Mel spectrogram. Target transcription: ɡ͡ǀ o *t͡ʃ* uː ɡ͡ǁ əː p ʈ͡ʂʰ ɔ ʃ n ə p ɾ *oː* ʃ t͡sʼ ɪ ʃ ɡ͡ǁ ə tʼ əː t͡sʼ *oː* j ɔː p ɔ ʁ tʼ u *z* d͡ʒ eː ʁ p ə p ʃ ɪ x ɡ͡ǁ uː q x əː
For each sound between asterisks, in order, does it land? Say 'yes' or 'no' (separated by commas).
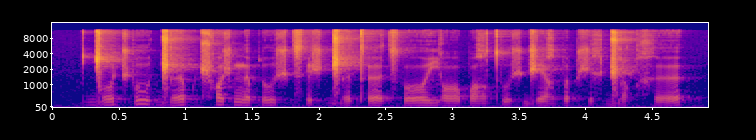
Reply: no, no, yes, no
